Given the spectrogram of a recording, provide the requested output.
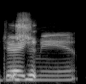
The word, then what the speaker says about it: Jagmeet: I just say Jagmeet.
